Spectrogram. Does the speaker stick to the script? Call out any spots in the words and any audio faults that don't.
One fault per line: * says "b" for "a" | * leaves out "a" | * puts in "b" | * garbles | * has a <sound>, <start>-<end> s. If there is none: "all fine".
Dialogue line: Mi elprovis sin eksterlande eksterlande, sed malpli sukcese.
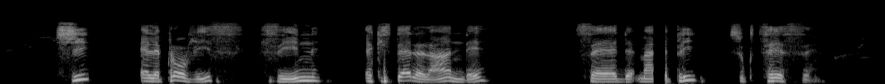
* says "Ŝi" for "Mi"
* leaves out "eksterlande"
* has a dropout, 6.5-6.7 s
